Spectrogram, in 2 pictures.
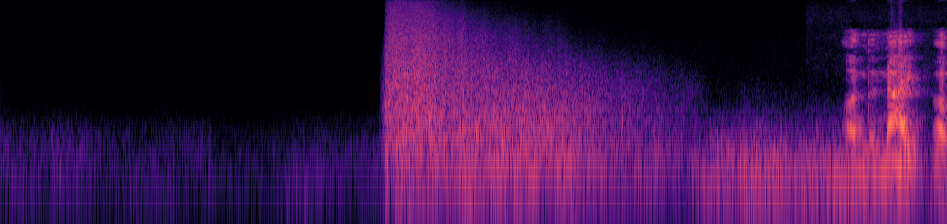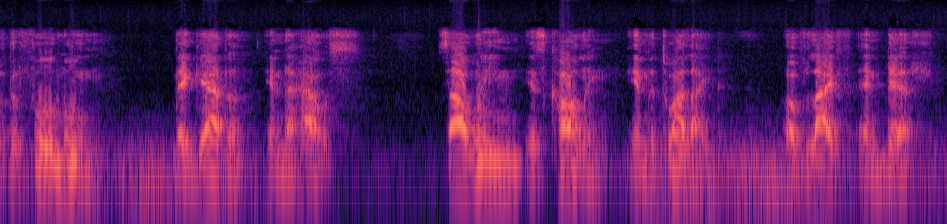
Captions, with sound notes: (thunder rumble) (lightning crack) (rain drops) on the night of the full moon they gather in the house Samhaim is calling in the twilight of life and death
